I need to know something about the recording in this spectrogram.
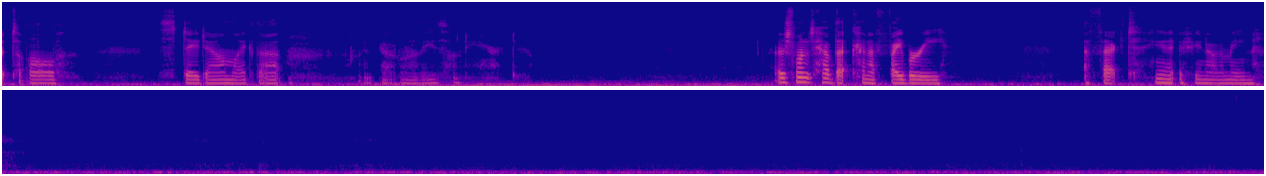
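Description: Paper rustles softly under handling.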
